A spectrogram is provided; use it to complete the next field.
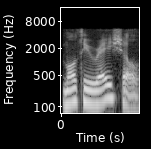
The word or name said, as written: multiracial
